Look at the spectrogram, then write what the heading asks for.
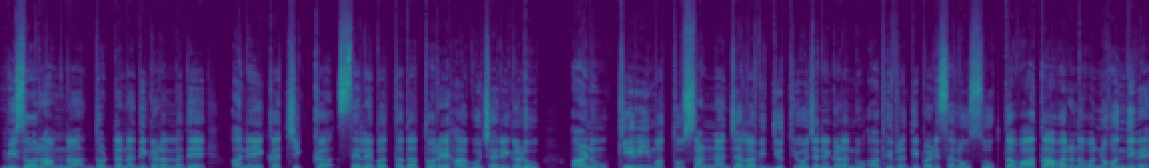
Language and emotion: Kannada, neutral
